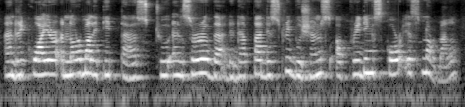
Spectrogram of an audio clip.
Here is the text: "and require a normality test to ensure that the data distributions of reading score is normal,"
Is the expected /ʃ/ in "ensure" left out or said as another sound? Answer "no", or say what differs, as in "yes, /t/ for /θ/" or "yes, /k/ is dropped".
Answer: yes, /s/ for /ʃ/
